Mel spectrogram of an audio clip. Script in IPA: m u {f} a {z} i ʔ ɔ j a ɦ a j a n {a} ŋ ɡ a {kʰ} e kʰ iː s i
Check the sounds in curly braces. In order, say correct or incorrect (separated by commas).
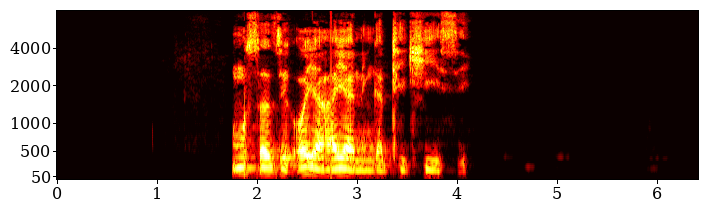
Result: incorrect, correct, incorrect, incorrect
